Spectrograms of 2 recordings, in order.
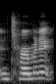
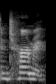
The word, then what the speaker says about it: internment: to one of the interminate camps is that what that word is internment camps that's that's how you pronounce it and he ponders that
